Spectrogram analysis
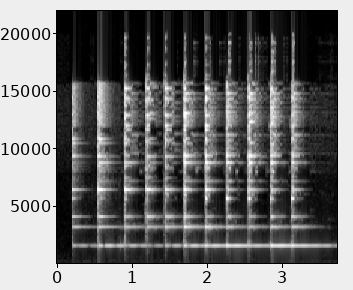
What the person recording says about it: it's got a beautiful ring to it love the ring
